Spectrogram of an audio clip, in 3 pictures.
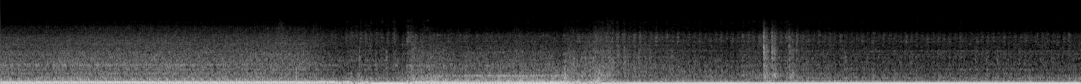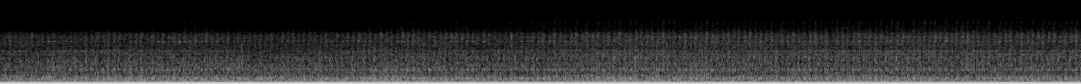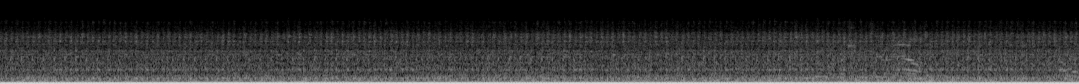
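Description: Small wooden fishing boat's inboard engine running steadily at low revs, a loud low drone. Between about three and six seconds in, its note shifts and settles lower, and a single short knock sounds a couple of seconds later.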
